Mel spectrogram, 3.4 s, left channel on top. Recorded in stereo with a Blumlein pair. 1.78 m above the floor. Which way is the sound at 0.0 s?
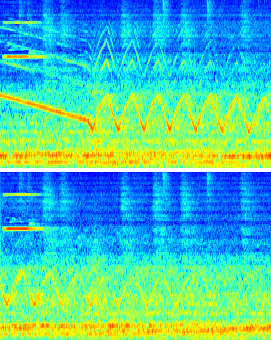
5° right.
